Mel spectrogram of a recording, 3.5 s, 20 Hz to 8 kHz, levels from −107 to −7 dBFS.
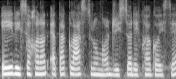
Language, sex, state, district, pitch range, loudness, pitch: Assamese, female, Assam, Kamrup Metropolitan, 200-225 Hz, -16 LUFS, 210 Hz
